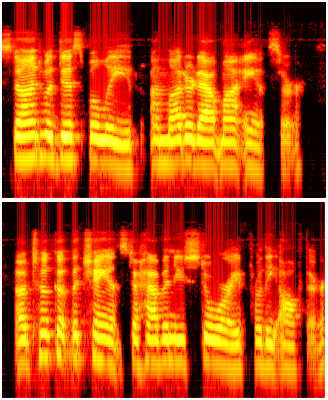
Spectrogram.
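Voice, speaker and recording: Over a quiet background, a woman with an ordinary speaking voice talks at a moderate pace, her pitch fairly low and her intonation fairly even. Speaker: poet. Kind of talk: poetry reading.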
